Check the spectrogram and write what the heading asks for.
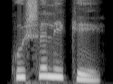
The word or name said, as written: ಕ್ಷುಲ್ಲಕ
